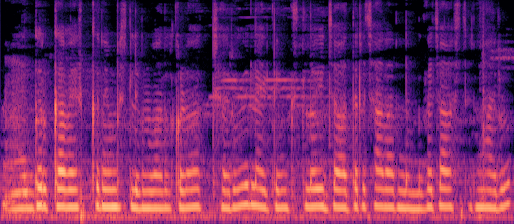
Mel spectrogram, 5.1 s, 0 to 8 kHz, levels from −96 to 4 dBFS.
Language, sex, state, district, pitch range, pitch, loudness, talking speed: Telugu, female, Andhra Pradesh, Visakhapatnam, 225-235 Hz, 230 Hz, -16 LUFS, 150 wpm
